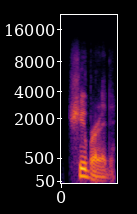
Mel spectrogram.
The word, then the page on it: shewbread: American English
